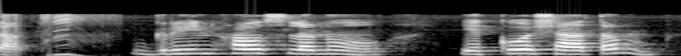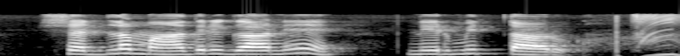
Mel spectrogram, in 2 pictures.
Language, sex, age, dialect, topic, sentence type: Telugu, female, 25-30, Southern, agriculture, statement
